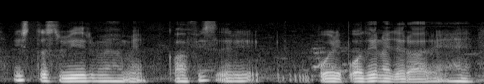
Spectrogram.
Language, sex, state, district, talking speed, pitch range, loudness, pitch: Hindi, male, Uttar Pradesh, Lalitpur, 150 wpm, 120-150 Hz, -15 LUFS, 145 Hz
